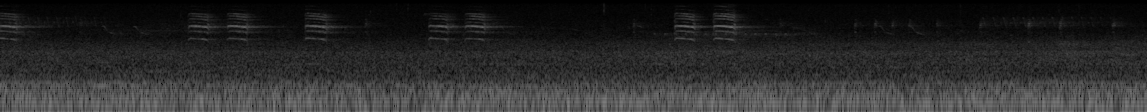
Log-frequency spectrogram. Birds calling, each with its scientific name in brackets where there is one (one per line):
Red-winged Blackbird (Agelaius phoeniceus)
Blue Jay (Cyanocitta cristata)
unidentified bird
